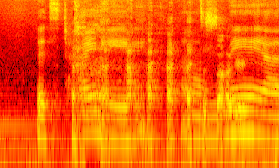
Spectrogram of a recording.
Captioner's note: laughs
